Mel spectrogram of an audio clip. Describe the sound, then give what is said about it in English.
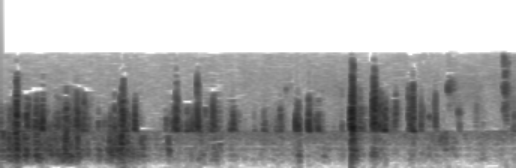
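Rain from a storm blowing in patters down in dense, irregular taps and splats, fairly loud, with a few sharper drops standing out, heard from a porch. No one speaks. “My three-legged wolf already beat me up there, and the rain is starting to come in.”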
